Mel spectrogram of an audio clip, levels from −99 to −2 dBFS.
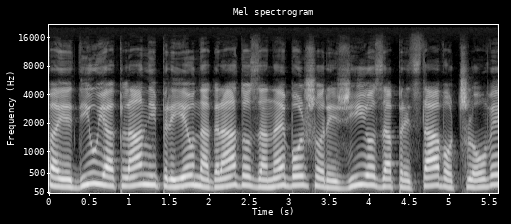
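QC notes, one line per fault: Nothing stood out on listening to this speech clip.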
